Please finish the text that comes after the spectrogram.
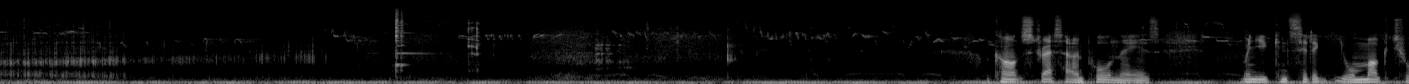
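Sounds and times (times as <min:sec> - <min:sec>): birds chirping and singing: 0:00.0 - 0:14.0
steady low rumble: 0:00.6 - 0:14.0.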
